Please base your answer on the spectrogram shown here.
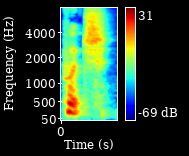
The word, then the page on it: putsch: American English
